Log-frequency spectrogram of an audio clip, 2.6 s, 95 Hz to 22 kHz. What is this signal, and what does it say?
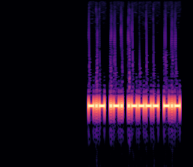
Morse code, heard as a keyed tone, about 54 wpm, 700 Hz. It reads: KR1K
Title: USA Call Signs - 4 Characters - 6x Character Spacing - 50wpm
